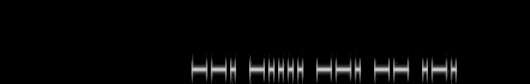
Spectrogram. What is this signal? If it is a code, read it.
Morse code, heard as a keyed tone, about 25 wpm, 700 Hz. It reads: G6GMR
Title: DXCC-100 Call Signs - 5 Characters - Repeated 2x - 25wpm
